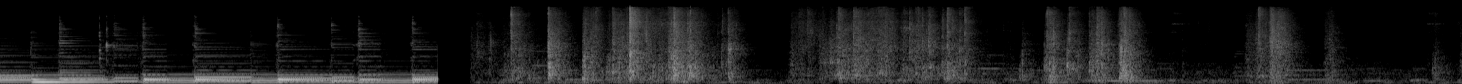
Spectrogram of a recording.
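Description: Acoustic guitar music plays and cuts off abruptly after about four seconds. It gives way to quieter, irregular crinkling of plastic snack packets being handled and set down on a desk.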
